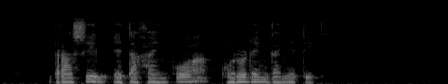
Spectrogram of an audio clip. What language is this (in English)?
Basque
